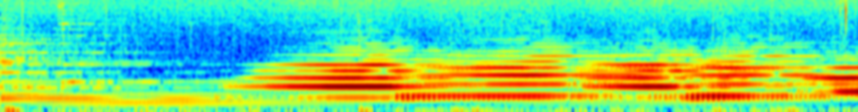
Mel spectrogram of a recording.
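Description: Orchestral interlude between sung verses: a slow, smooth melody on brass, likely French horn, moves over a held low note, with no singing.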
